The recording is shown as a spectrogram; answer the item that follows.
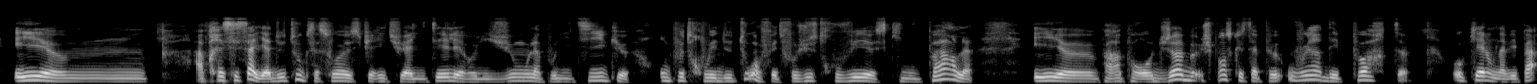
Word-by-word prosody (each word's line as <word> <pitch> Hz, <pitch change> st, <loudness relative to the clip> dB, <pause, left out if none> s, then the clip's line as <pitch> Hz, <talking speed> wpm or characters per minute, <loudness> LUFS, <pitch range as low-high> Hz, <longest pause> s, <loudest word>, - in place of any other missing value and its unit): et 190 Hz, +2 st, +8 dB
hem, 145 Hz, -2 st, +1 dB, 0.5 s
après, 190 Hz, -, 0 dB
c'est 190 Hz, +2 st, +2 dB
ça. 170 Hz, -, +6 dB
Il -, -, +5 dB
y -, -, +7 dB
a 135 Hz, -, +9 dB
de 160 Hz, +4 st, -2 dB
tout, 215 Hz, +7 st, -4 dB
que -, -, -8 dB
ça 145 Hz, -, -4 dB
soit, 160 Hz, +1 st, +1 dB
heu, -, -, 0 dB
spiritualité, 135 Hz, +3 st, -1 dB
les 155 Hz, -3 st, +4 dB
religions, 130 Hz, +5 st, -5 dB
la 155 Hz, -3 st, 0 dB
politique. 140 Hz, +6 st, -6 dB, 0.4 s
On 175 Hz, -, -2 dB
peut 175 Hz, +3 st, -3 dB
trouver 155 Hz, -2 st, -3 dB
de 150 Hz, 0 st, -5 dB
tout, 145 Hz, -, -5 dB
en -, -, +3 dB
fait. 135 Hz, -5 st, -5 dB
Faut 145 Hz, -, -6 dB
juste 160 Hz, +2 st, -6 dB
trouver, 160 Hz, +1 st, +1 dB
heu, -, -, -2 dB
ce -, -, -4 dB
qui 145 Hz, -, -14 dB
nous 135 Hz, -2 st, -8 dB
parle, 225 Hz, +4 st, +1 dB, 0.6 s
et 170 Hz, -1 st, +7 dB
heu, 140 Hz, -2 st, +1 dB
par 140 Hz, -, -4 dB
rapport 145 Hz, -1 st, -3 dB
au 135 Hz, +1 st, +3 dB
job, 200 Hz, +8 st, +2 dB
je -, -, -5 dB
pense 225 Hz, +2 st, -4 dB
que 170 Hz, -, -4 dB
ça 150 Hz, -1 st, -2 dB
peut 150 Hz, 0 st, -3 dB
ouvrir 205 Hz, +2 st, -1 dB
des 155 Hz, -3 st, -2 dB
portes, 200 Hz, -, -1 dB, 0.5 s
auxquelles 195 Hz, -, +3 dB
on 155 Hz, -, -3 dB
n'avait 135 Hz, -1 st, -3 dB
pas 180 Hz, -, 0 dB
150 Hz, 205 wpm, -22 LUFS, 140-175 Hz, 0.6 s, a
